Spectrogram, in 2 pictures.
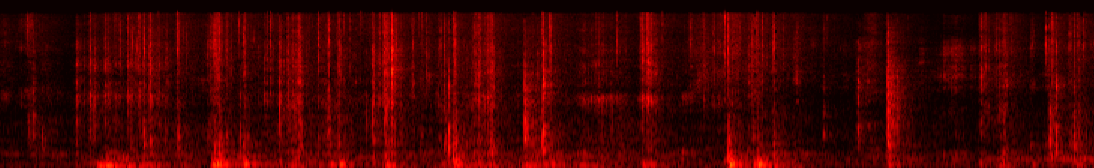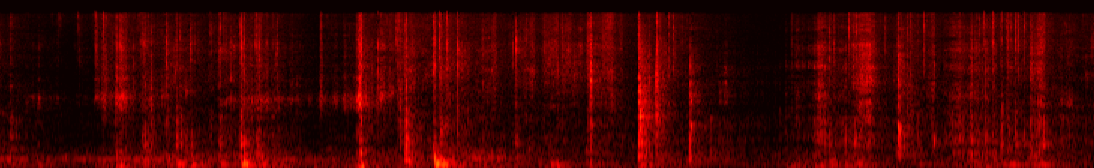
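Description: A red patterned blade shaves strips off a solid light-blue bar of soap held in one hand. Rapid, crisp scraping strokes crackle and rasp in quick uneven bursts, each short and dry with bright edges. A steady low hum sits underneath.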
